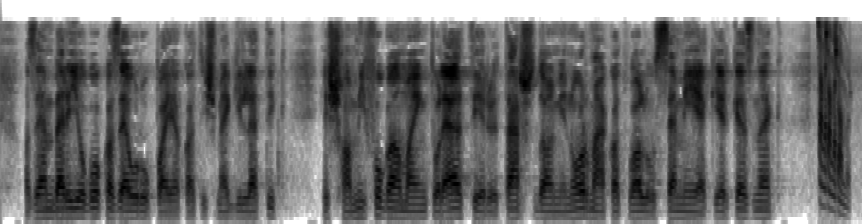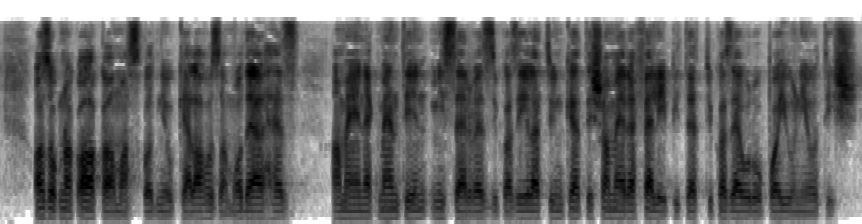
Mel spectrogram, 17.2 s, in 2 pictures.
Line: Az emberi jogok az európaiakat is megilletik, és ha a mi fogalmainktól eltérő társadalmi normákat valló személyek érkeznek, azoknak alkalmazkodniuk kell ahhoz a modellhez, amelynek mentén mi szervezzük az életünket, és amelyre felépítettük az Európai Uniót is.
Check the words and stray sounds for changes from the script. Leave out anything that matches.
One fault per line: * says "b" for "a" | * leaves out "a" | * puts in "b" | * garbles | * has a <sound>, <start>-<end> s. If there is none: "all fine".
* has a chirp, 8.2-8.5 s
